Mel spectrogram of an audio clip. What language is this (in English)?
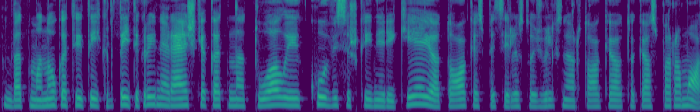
Lithuanian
